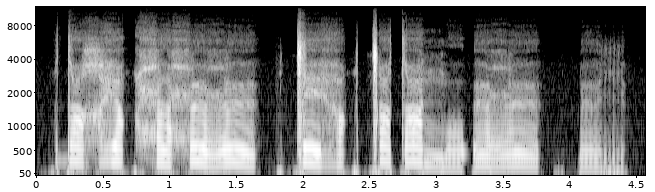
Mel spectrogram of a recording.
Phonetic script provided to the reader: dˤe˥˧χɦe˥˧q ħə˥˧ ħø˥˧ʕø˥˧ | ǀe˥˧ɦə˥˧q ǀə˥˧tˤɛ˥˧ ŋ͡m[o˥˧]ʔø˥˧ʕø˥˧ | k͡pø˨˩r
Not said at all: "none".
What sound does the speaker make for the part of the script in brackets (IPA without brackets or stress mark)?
o˨˩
